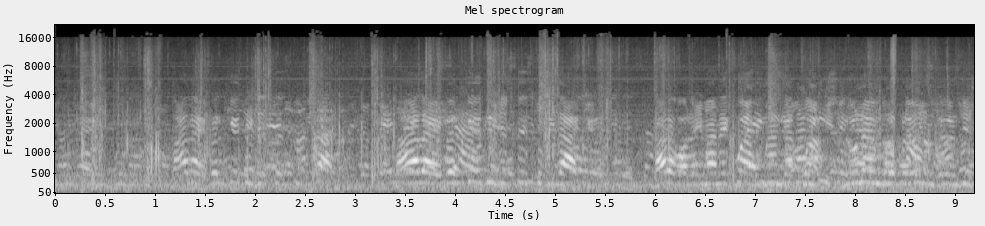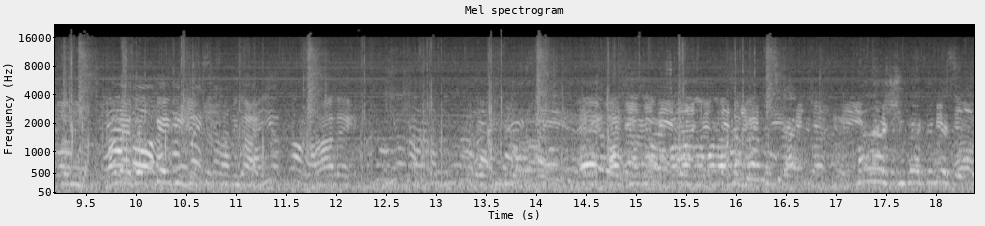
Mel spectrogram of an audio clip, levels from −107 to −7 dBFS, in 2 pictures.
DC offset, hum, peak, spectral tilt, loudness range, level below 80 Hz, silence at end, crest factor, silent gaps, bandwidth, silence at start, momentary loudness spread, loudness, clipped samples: under 0.1%; none; -10 dBFS; -4.5 dB/octave; 4 LU; -52 dBFS; 0 s; 18 dB; none; 18 kHz; 0 s; 10 LU; -28 LUFS; under 0.1%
